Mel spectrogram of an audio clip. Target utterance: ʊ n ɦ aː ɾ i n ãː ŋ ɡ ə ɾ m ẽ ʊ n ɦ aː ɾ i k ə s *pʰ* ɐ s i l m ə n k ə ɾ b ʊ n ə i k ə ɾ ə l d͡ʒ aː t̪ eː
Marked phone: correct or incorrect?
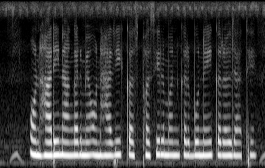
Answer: correct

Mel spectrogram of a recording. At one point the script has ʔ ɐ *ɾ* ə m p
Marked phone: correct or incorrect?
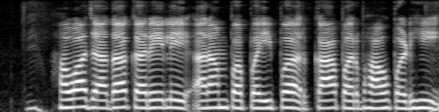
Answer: correct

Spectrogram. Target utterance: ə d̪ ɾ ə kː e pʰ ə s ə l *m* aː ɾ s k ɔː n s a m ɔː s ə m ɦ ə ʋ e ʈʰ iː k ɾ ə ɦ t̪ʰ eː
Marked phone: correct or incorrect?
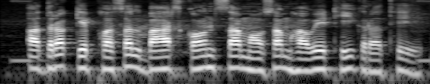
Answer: incorrect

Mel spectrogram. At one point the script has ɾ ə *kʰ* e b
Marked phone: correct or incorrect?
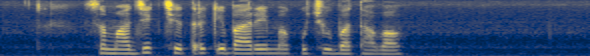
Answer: incorrect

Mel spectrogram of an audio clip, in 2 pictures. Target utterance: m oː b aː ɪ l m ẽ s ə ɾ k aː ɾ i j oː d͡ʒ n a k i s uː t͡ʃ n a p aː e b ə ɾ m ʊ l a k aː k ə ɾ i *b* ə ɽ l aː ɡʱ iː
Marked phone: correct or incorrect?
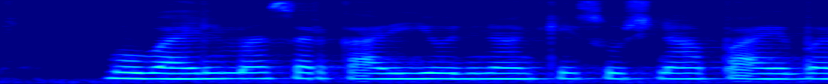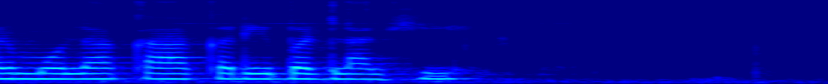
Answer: correct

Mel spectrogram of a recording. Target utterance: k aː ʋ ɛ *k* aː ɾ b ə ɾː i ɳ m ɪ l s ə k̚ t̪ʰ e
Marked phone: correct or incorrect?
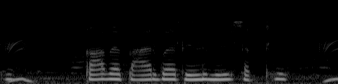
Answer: incorrect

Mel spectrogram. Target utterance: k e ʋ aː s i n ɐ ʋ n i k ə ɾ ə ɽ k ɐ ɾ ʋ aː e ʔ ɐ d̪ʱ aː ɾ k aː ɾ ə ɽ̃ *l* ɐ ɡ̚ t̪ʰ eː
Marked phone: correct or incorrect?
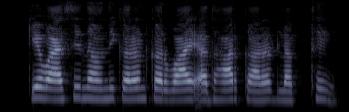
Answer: correct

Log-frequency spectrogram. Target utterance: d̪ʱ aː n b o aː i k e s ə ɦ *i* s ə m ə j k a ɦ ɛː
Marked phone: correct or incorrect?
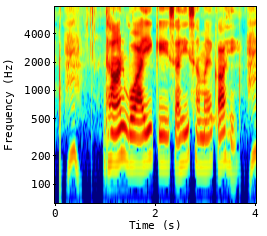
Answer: correct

